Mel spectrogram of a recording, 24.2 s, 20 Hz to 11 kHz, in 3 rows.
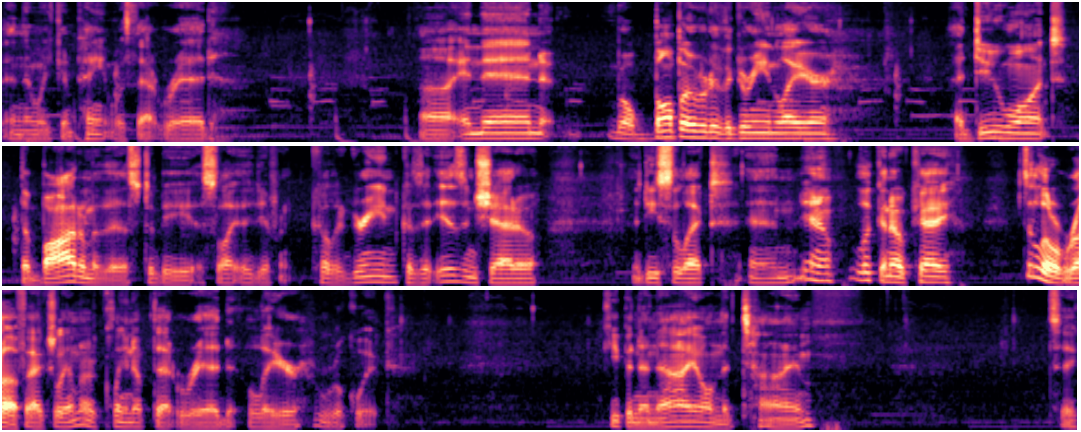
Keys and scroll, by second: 0.6 typing, 5.7 typing, 12.4 ctrl+d, 16.1 b, 17.3 typing, 19.2 typing, 23.2-24.1 typing.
